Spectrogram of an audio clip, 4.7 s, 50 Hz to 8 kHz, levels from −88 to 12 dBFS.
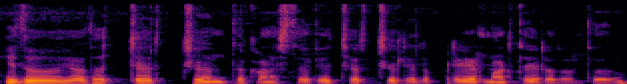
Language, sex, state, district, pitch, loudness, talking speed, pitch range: Kannada, male, Karnataka, Chamarajanagar, 140 Hz, -23 LUFS, 165 wpm, 130-145 Hz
